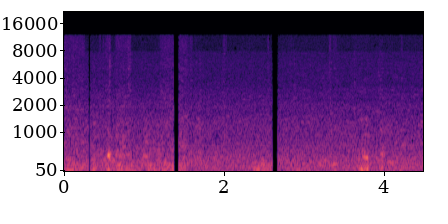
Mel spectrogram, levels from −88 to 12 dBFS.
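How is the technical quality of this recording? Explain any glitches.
The recording has three dropouts. Blocks of digital silence occur at 0.30 to 0.32 s (21 ms, which fits a 1024-sample buffer), 1.37 to 1.43 s (64 ms) and 2.60 to 2.67 s (72 ms). In each, the speech was replaced by zeros, probably because the output buffer went unfilled in time. The sound drops out and returns with no fade, so each gap is heard as a short hole, the first almost a tick.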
